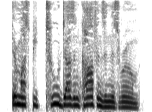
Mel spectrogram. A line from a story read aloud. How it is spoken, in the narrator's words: I whispered to Kara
